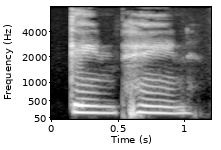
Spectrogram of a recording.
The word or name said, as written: gainpain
